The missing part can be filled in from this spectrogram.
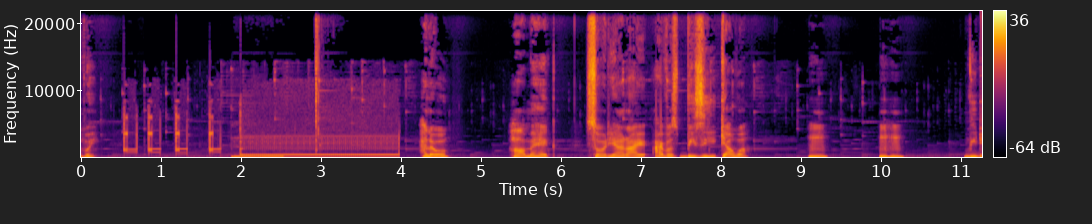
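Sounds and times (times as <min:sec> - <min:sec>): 
speech: 0:00.0 - 0:00.4, 0:01.9 - 0:02.6, 0:04.3 - 0:04.7, 0:05.4 - 0:08.4, 0:09.1 - 0:09.4, 0:10.0 - 0:10.4
phone keypad beeps from dialing: 0:00.0 - 0:03.3
steady clear electronic phone ringback tone: 0:00.0 - 0:04.1.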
